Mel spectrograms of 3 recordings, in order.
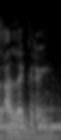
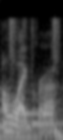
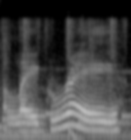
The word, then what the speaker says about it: Alegre: can't roll her R, I usually pronounce my name Alegre for the simple reason that I dislike it when people say Alegre because it makes me think of the color gray.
